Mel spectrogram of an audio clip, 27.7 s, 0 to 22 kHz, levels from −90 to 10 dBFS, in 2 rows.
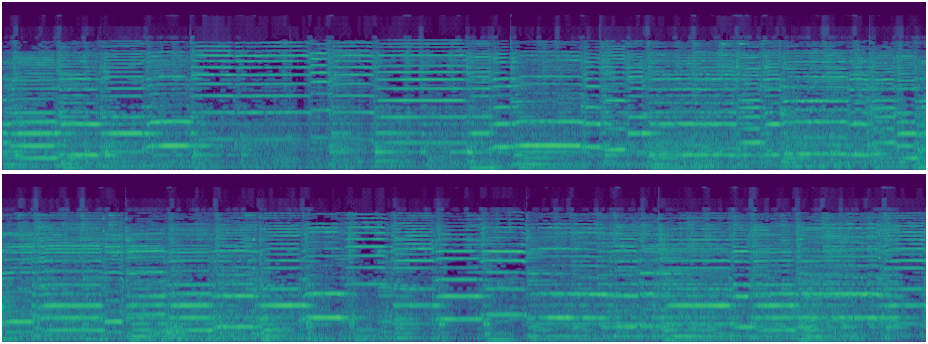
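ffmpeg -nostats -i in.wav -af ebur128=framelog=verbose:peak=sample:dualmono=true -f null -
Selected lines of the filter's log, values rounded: Integrated loudness:
  I:         -18.9 LUFS
  Threshold: -28.9 LUFS
Loudness range:
  LRA:         1.4 LU
  Threshold: -38.9 LUFS
  LRA low:   -19.4 LUFS
  LRA high:  -18.0 LUFS
Sample peak:
  Peak:      -11.5 dBFS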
